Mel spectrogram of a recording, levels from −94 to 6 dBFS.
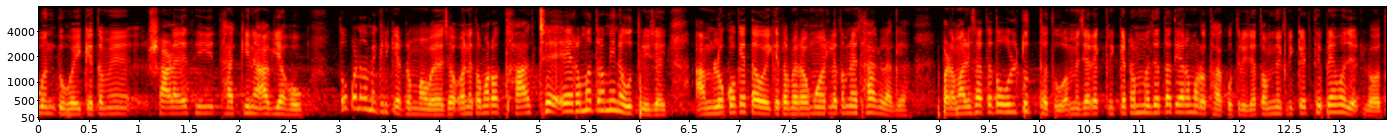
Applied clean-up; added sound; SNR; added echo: none; none; none; none.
